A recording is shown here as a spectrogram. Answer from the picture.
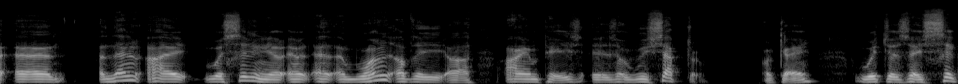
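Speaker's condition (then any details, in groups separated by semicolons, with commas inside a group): Tongue cancer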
